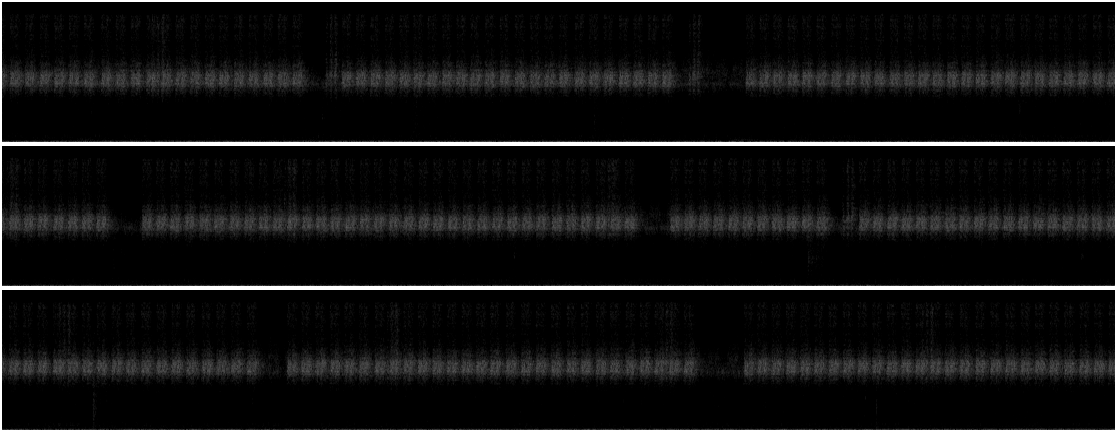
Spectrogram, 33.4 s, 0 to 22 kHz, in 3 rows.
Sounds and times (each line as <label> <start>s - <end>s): cricket 0.0s - 33.3s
